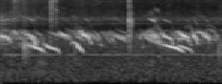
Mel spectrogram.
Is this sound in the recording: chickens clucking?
yes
